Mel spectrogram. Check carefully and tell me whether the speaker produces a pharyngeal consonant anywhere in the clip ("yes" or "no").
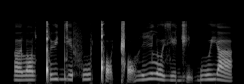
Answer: no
